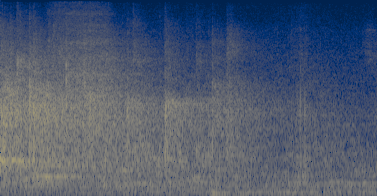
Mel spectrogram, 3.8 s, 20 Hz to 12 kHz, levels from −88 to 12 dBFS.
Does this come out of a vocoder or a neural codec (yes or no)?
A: no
